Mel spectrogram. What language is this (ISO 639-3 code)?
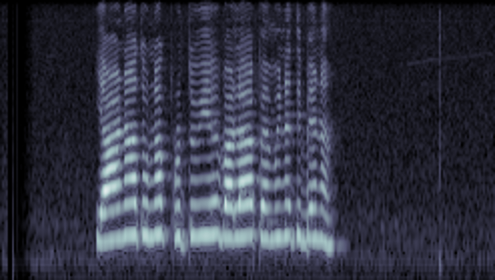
sin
